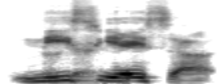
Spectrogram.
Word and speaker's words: Nicieza: He'll is that how you say his name? Yeah, Nicieza is how he says.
